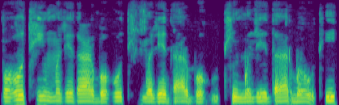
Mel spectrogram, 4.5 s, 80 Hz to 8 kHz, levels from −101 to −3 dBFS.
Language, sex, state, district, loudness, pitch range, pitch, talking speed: Hindi, male, Bihar, Araria, -18 LUFS, 100-105 Hz, 100 Hz, 160 wpm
